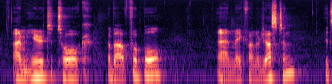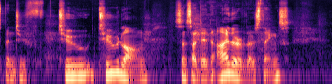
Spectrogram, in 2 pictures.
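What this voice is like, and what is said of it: British accent. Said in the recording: “That sultry British accent can never leave this podcast ever again.”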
